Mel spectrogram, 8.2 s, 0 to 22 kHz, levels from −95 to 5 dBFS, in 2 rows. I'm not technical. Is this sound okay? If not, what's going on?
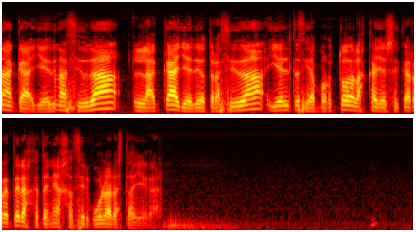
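No. There is damaged data in a compressed stream. Small parts of the stored audio are corrupted, and the player cannot read them. You hear brief chirps or blips at 0.51 to 0.53 s, at 2.95 s, and at 5.81 to 5.84 s.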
